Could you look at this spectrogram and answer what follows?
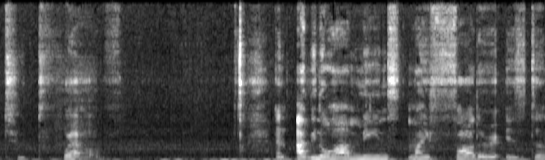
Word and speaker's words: Abinoam: Abinoam. Abi. Because there's Abba and there's Abi. It's not Abai. It's not a Y. It's an E. It's an I, but it's pronounced like a E.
